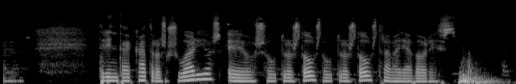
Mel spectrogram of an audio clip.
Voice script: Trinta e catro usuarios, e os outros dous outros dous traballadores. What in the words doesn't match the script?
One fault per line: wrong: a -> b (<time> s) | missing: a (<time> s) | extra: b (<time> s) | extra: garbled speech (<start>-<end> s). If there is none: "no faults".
no faults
